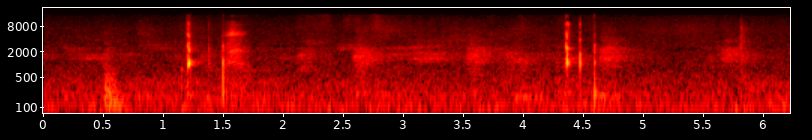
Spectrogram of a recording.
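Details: One-week-old newborn, wide awake and alert, with hiccups: quiet, sharp little clicks at irregular intervals in a quiet room.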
